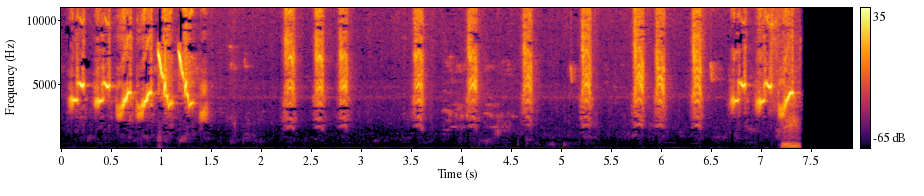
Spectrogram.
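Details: Caged double-collared seedeater 'Tui Tui' song paired with chick peeps for breeding: quick rising whistled phrases at start and end, separated by a series of sharp high chips, ending with a short low buzzy sound.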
